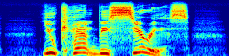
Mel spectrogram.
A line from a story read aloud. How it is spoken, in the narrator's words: Marcia shouted, angrily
